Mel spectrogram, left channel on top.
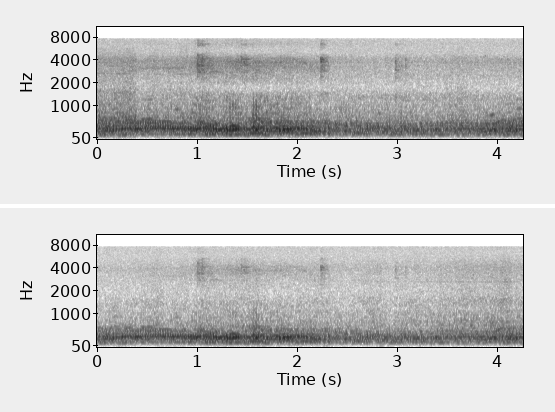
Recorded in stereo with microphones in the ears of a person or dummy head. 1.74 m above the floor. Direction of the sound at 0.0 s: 45° left (ahead or behind).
